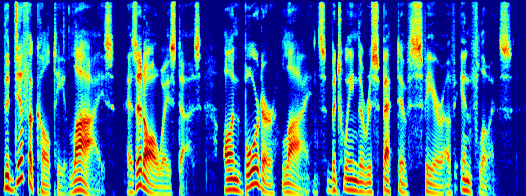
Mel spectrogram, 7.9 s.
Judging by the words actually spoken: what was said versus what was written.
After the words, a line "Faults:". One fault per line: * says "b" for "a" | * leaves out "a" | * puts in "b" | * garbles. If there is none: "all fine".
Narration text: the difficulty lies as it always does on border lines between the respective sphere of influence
the difficulty lies as it always does on border lines between the respective sphere of influence
Faults:
all fine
